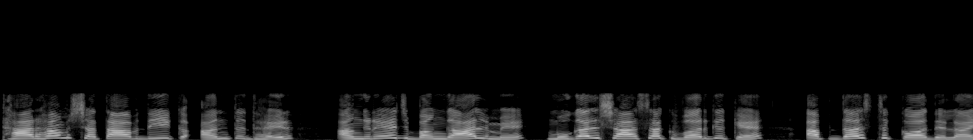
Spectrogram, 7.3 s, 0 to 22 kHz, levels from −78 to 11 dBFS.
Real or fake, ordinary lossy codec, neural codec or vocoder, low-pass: real; none; none; 7.2 kHz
